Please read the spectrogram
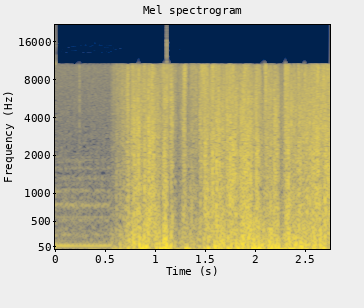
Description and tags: sample exwe 0023 tr
generated by char-rnn (original karpathy), random samples during all training phases for datasets drinksonus, exwe, arglaaa
generative, recurrent, neural, network, char-rnn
